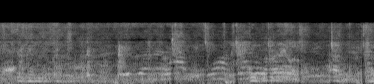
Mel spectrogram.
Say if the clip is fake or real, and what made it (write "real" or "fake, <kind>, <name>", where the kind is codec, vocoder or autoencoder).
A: fake, vocoder, WaveNeXt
